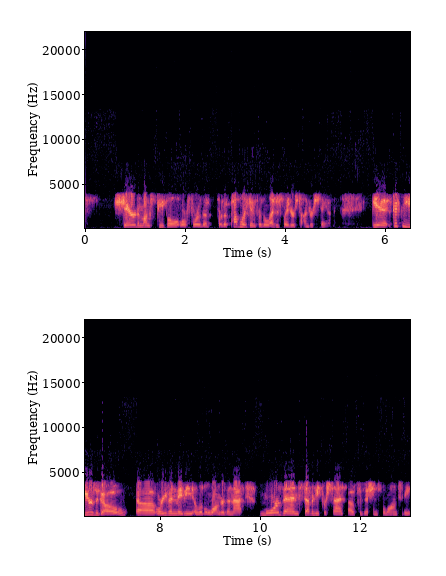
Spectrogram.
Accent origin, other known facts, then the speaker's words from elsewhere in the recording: United States; I've been in practice in my hometown that I was born and raised in for 17 years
